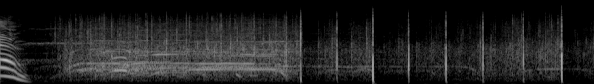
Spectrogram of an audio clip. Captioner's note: attendees cheers and claps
